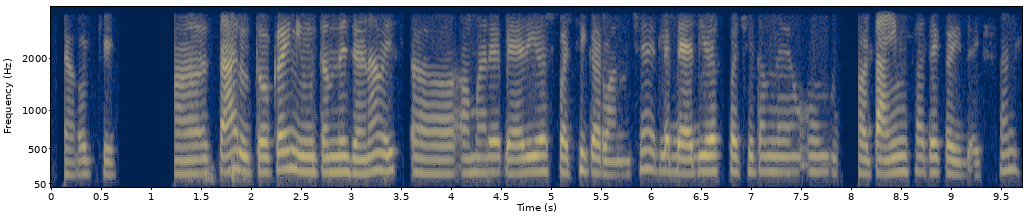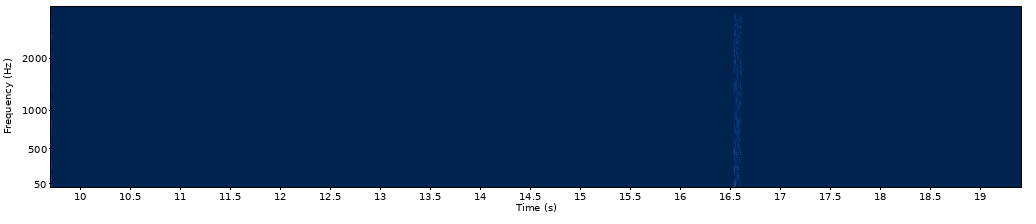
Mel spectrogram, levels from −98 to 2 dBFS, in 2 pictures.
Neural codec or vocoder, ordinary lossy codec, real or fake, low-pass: none; none; real; 3.6 kHz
